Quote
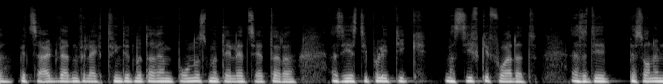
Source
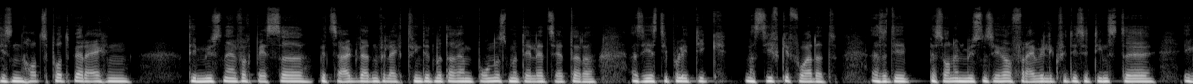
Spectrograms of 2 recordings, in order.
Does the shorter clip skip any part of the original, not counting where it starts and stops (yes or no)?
no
